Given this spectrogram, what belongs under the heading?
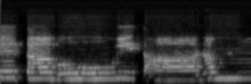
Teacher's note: बिंदी के बाद कुछ भी नहीं है तो हम वहां पर म पढ़ेंगे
